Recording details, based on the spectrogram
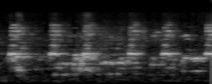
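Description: Canada geese give a quick run of several nasal honks in a fast, uneven rhythm, fairly close and clear, with no talking over them.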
